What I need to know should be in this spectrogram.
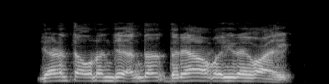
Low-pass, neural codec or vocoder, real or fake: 7.2 kHz; codec, 16 kHz, 4 kbps, FunCodec, trained on LibriTTS, 50 frames a second; fake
